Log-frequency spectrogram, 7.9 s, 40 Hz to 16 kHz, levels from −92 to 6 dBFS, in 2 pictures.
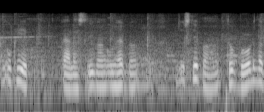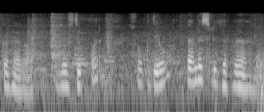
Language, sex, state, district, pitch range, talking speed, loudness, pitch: Punjabi, male, Punjab, Kapurthala, 155-185 Hz, 165 wpm, -20 LUFS, 170 Hz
